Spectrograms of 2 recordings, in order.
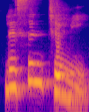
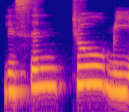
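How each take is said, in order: First: The word 'to' is reduced to a weak form. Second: The word 'to' is said in full. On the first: The speaker calls it right. "ടു മാത്രമാണ് ഞാൻ പറയുന്നത്" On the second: The speaker calls it wrong. "അല്ല"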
